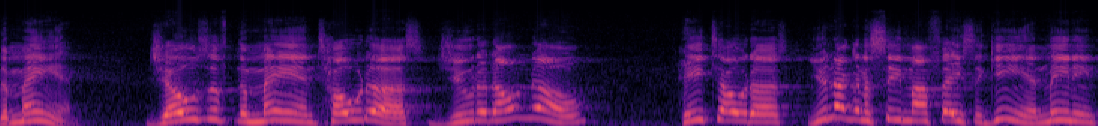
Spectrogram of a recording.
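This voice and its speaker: Loud and animated, a man speaks at a fairly slow pace. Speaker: Bible study teacher. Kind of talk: Bible study teaching.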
